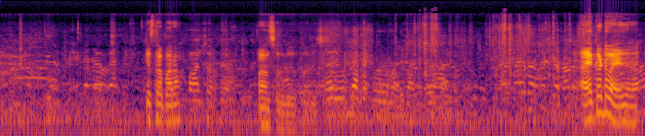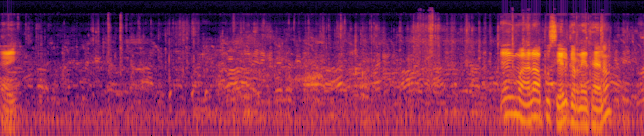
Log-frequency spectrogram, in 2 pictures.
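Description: Pigeons coo softly close by.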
